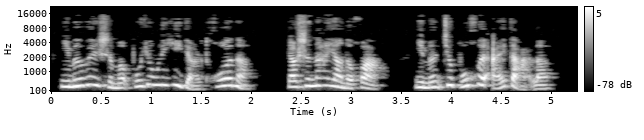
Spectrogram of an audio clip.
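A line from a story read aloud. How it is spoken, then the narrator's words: Pained cry. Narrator (Chinese): 他心痛的大叫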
